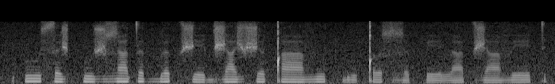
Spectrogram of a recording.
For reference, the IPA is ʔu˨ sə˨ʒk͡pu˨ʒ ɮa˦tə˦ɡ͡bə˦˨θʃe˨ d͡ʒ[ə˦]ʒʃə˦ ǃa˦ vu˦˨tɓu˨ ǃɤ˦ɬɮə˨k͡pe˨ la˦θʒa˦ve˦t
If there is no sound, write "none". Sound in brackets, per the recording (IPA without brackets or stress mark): a˦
